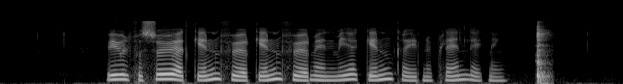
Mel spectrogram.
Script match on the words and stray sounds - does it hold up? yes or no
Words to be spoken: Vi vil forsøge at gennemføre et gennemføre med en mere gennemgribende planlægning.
no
